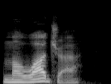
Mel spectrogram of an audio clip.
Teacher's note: with the MH sounding like a W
